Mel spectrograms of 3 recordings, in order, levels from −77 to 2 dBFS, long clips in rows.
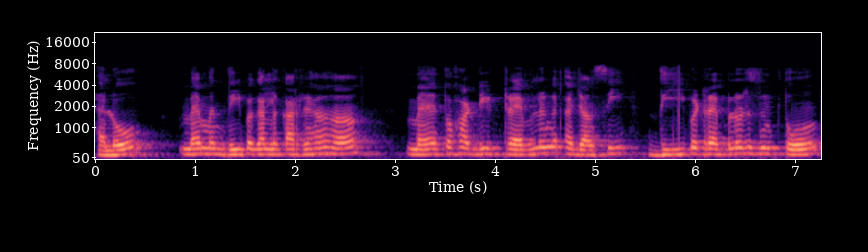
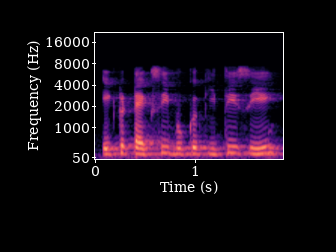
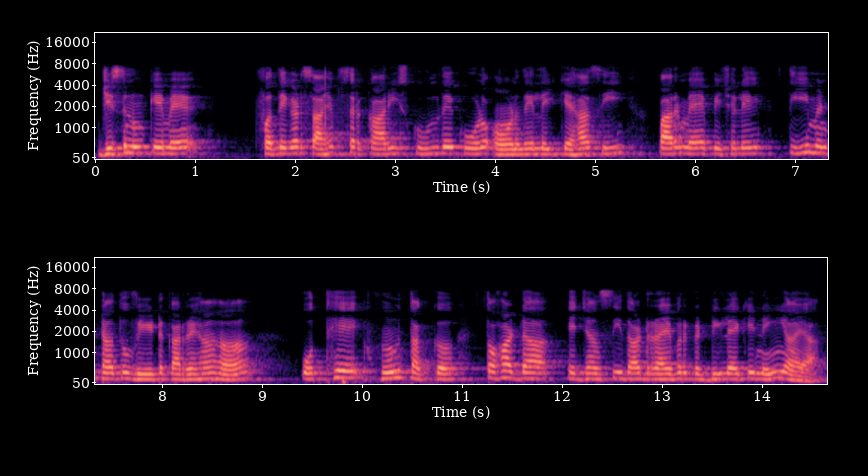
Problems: background sounds at intervals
